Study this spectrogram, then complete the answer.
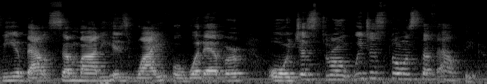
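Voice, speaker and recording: A woman with a fairly low voice speaks over noticeable background noise, and audible room echo surrounds her. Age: 50s. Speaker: actress and writer. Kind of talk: interview. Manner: halting.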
